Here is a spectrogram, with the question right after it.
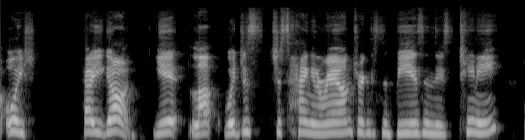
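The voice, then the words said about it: Exaggerated put-on Australian accent. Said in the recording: “it's very Australian. It's almost too Australian ... the accent gets put on a little thick, so they do really ham it up”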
